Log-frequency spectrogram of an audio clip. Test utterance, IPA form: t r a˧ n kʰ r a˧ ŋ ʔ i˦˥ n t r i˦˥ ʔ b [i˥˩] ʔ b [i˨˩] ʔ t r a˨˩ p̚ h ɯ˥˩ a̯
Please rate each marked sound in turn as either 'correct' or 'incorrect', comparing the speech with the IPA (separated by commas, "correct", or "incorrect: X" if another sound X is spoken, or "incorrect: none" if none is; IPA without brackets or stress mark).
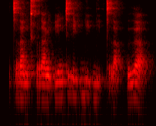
correct, correct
